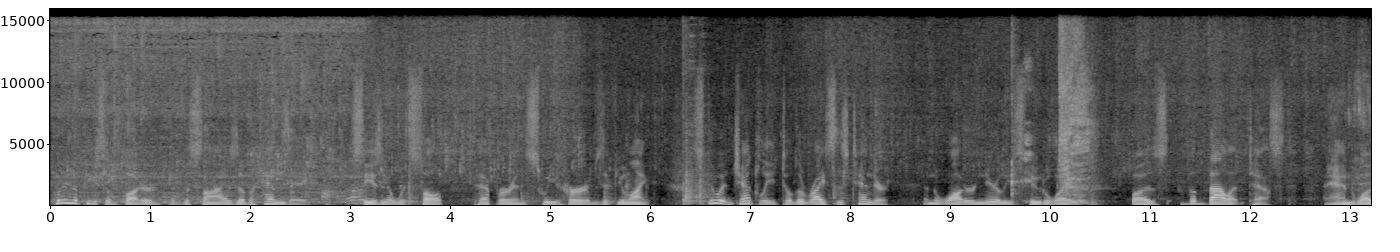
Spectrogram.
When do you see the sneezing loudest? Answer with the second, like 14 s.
10 s.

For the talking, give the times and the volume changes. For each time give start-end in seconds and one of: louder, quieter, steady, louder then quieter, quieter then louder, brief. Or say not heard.
0.0-13.1 steady.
